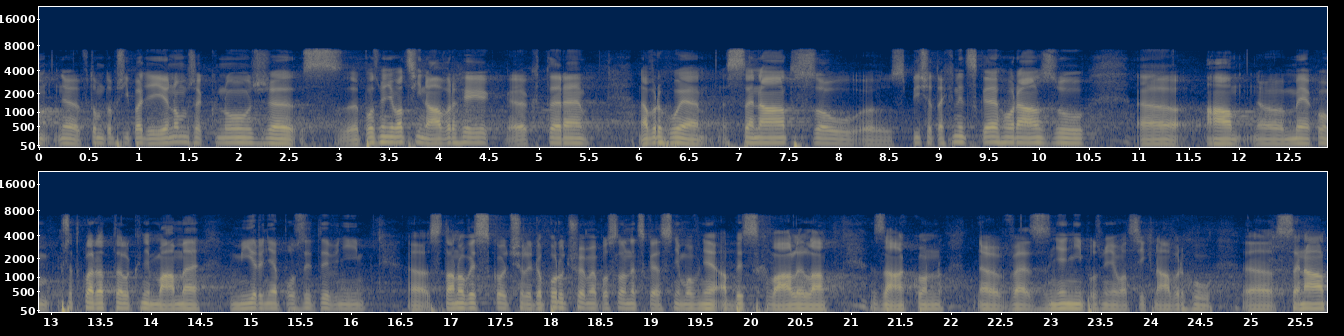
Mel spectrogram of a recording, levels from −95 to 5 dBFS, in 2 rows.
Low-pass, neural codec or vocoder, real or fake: 7.2 kHz; none; real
